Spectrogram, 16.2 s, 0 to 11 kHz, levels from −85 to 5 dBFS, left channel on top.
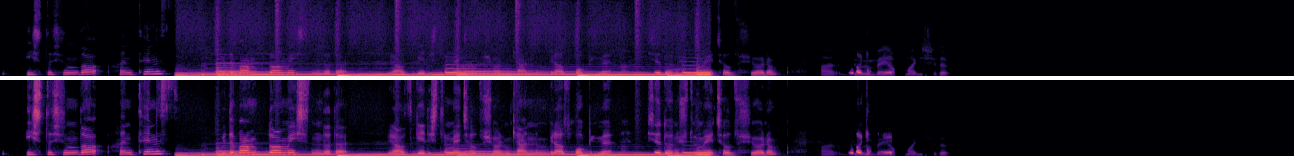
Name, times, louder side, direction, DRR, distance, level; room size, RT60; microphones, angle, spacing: voice 1, 0.3-2.1 2.7-4.4 4.8-7.7 8.1-9.7 11.0-11.2, right 5 dB, 75° right, 0.7 m, -33 dB
sound 1, 2.2-8.9, left 3 dB, 30° left, 0.5 m, -27 dB
voice 2, 10.3-11.9, left 2 dB, 75° left, 5.4 m, -55 dB
head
